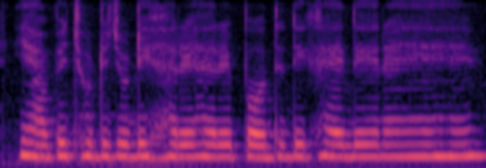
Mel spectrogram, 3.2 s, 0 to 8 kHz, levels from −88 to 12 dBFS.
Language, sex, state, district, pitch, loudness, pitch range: Hindi, female, Bihar, Sitamarhi, 220 Hz, -32 LUFS, 220-225 Hz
